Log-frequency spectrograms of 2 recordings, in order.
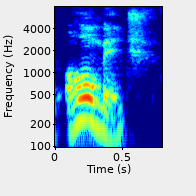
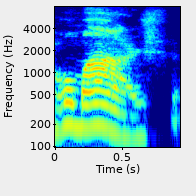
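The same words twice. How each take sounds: First: The word is said plainly, as it looks. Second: The word is said in a posh way. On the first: "It looks like homage" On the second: "we're gonna say homage uh, because we want to sound like douchebags"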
